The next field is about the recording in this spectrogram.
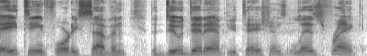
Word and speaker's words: Lisfranc: Napoleon's army, it's definitely Liz Frank. I'm telling you, it's Liz Frank.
